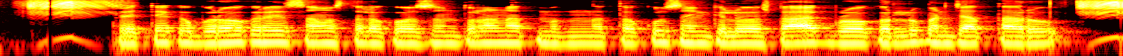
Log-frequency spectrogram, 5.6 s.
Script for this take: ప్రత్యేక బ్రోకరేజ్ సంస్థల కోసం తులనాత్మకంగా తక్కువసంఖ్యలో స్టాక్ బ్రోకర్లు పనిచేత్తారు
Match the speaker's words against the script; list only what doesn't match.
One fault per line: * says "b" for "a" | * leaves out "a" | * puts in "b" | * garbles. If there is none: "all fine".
all fine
